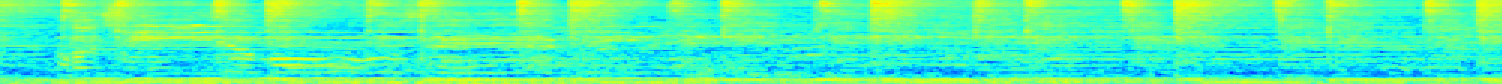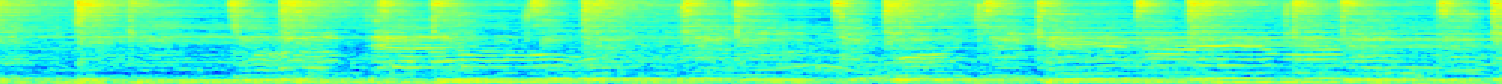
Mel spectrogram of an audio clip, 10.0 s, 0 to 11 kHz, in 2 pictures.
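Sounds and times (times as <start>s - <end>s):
bass line: 0.0s - 10.0s
drum beat: 0.0s - 10.0s
electric guitar melody: 0.0s - 10.0s.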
